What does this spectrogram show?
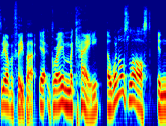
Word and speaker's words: McKay: McKay is pronounced like tie, lie, guy, buy, etc.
